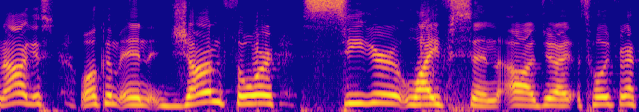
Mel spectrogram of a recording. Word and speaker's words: Sigurleifsson: work, it's just that I am the son of someone called Sigurleifur, and my dad's name is like rare as shit back there.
